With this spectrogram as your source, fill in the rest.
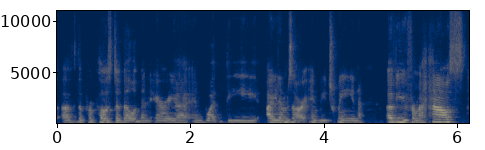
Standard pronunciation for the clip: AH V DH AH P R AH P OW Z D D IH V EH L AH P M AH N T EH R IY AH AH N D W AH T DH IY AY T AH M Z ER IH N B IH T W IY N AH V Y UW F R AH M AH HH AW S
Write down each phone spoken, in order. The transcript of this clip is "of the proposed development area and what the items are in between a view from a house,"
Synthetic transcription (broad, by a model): AH V DH AH P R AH P OW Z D D IH V EH L AH P M AH N T EH R IY AH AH N W AH T DH IY AY T AH M Z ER IH N B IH T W IY N AH V Y UW F R AH M AH HH AW S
